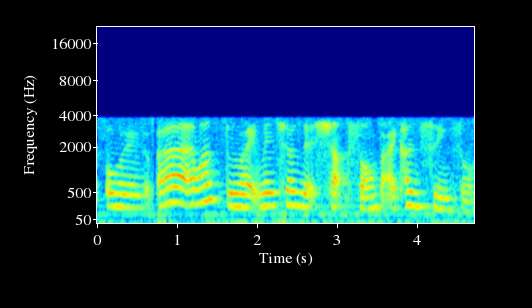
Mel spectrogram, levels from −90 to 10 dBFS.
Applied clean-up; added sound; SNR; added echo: none; none; none; none.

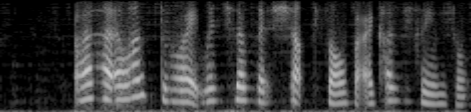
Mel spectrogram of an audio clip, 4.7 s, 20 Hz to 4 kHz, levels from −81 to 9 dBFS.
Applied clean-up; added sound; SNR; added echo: neural separator model SepFormer WHAMR!.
